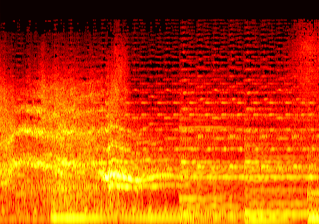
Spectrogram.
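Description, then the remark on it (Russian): A car approaching a crossroads skids, its tires screeching sharply for a couple of seconds, the squeal sliding downward in pitch, followed by a steady low engine rumble. “Она заметила, что к перекрестку приближается машина, но ей казалось, что она еще достаточно далеко, и”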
